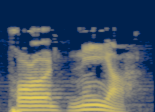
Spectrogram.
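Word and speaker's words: pornia (πορνεία): 它的发音是这样发的，pornia。如果你要用英文来写的话，是 pornia，就是后来我们把它变成是 pornography， porn，色情网页、色情的这些图画、图像、色情的这个事情。但是在原来的文字里面，pornia 是来自什么地方呢？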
